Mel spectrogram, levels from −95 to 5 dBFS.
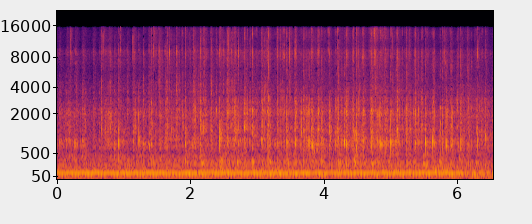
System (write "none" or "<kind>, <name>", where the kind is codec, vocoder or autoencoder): none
